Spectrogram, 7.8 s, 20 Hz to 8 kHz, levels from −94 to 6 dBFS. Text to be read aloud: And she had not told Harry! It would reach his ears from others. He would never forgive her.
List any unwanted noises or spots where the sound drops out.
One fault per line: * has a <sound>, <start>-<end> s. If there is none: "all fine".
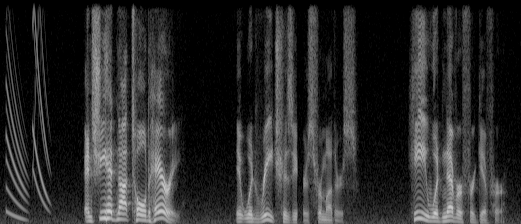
* has a chirp, 0.1-0.8 s
* has a dropout, 4.5-4.6 s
